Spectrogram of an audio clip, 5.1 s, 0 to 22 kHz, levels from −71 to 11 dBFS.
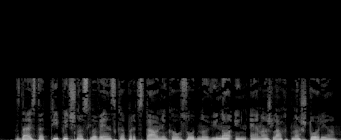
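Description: Vorbis compression runs throughout: the speech stops at 9.7 kHz, and coarsely quantised treble becomes grainy hiss, likely from heavy low-bitrate Vorbis encoding around 22 kbps.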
